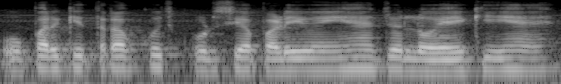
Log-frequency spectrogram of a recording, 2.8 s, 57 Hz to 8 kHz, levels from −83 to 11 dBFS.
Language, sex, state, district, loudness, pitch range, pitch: Hindi, male, Uttar Pradesh, Shamli, -18 LUFS, 130-145 Hz, 135 Hz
